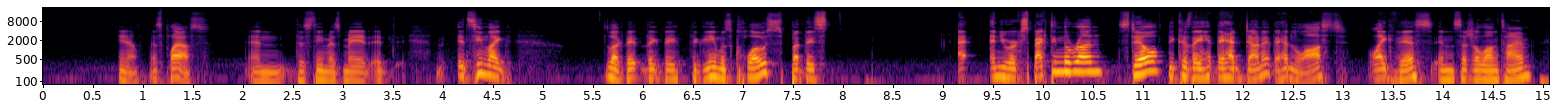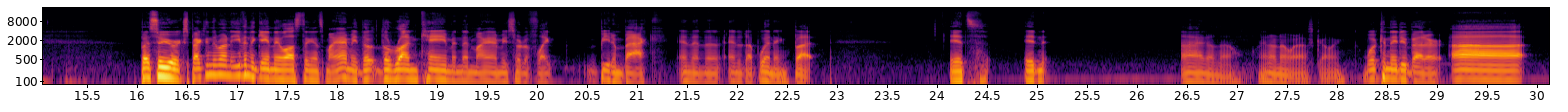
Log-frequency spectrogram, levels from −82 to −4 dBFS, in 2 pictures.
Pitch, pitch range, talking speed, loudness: 115 Hz, 100-125 Hz, 195 wpm, -25 LUFS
